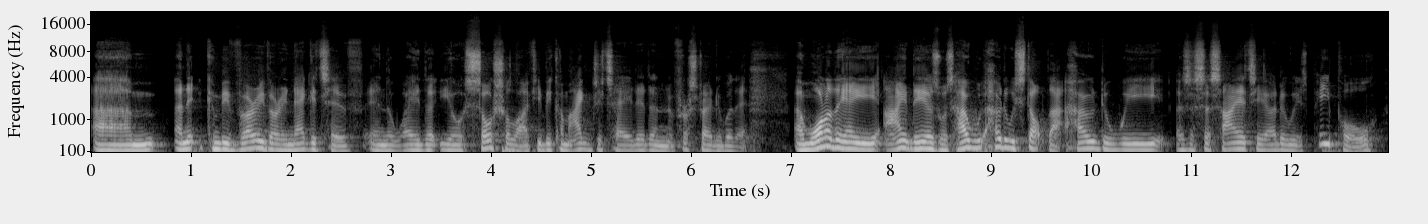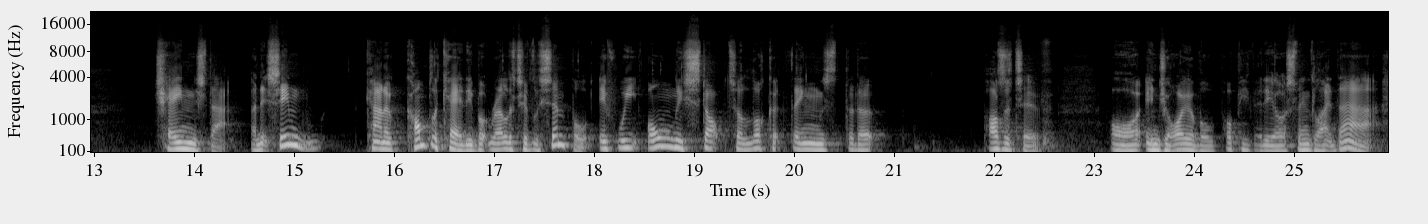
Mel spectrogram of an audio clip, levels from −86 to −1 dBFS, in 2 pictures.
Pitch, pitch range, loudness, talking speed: 130 Hz, 115-150 Hz, -31 LUFS, 170 wpm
